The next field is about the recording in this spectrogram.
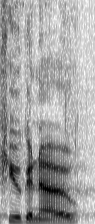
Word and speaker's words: Huguenot: But it's a very prominent French Huguenot, or as we should say, Huguenot last name.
